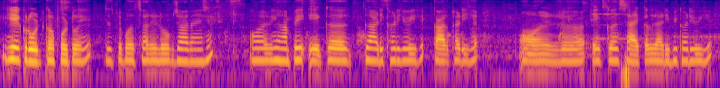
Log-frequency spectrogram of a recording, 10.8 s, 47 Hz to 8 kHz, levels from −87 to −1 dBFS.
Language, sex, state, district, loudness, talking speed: Hindi, female, Bihar, Sitamarhi, -19 LUFS, 165 wpm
